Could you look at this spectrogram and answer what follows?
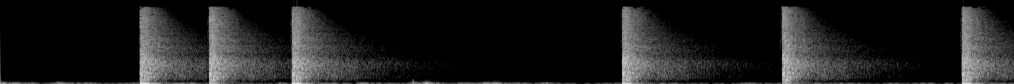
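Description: Gunshot sound effects: three shots in quick succession, then three more spaced a second or two apart, each with a long echoing tail.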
